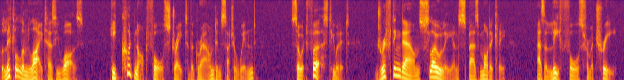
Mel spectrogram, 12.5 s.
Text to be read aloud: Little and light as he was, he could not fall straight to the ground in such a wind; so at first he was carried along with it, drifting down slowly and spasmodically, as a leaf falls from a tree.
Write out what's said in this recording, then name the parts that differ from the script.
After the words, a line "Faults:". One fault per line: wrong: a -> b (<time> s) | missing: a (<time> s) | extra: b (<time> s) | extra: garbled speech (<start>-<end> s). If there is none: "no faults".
Little and light as he was, he could not fall straight to the ground in such a wind; so at first he with it, drifting down slowly and spasmodically, as a leaf falls from a tree.
Faults:
missing: was carried along (6.7 s)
